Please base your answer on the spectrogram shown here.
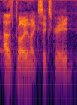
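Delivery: very low, soft mock-macho voice; put-on deep voice. Man recalling his first shave in sixth grade, put-on deep voice. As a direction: drop right down like a self-styled beast. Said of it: "not gonna talk like that anymore".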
